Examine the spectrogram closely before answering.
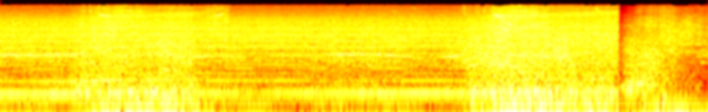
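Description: Wind rushes past a speeding car.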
